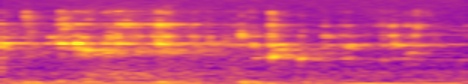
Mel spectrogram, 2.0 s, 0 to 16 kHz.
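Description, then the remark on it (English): Indian tonic water from a 250 milliliter can being poured into a glass, a quiet, steady fizzing trickle with soft bubbly crackles lasting a couple of seconds, with no talking. “Yeah, Indian tonic water in a 250 milliliter can. And yeah, here we go.”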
